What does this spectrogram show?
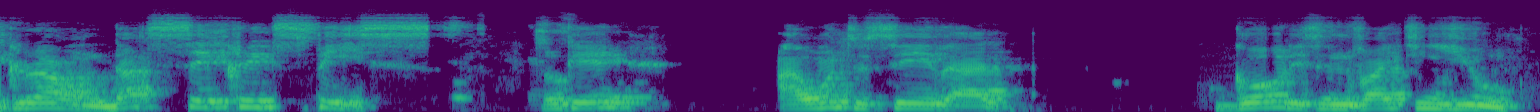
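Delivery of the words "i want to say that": usual speaking voice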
